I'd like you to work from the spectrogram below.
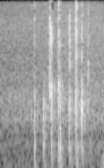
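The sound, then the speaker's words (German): A quick burst of typing on a computer keyboard to search on Google, about eight sharp clicky keystrokes in an uneven rhythm, fairly quiet, with no voices. “ich google mal eben.”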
